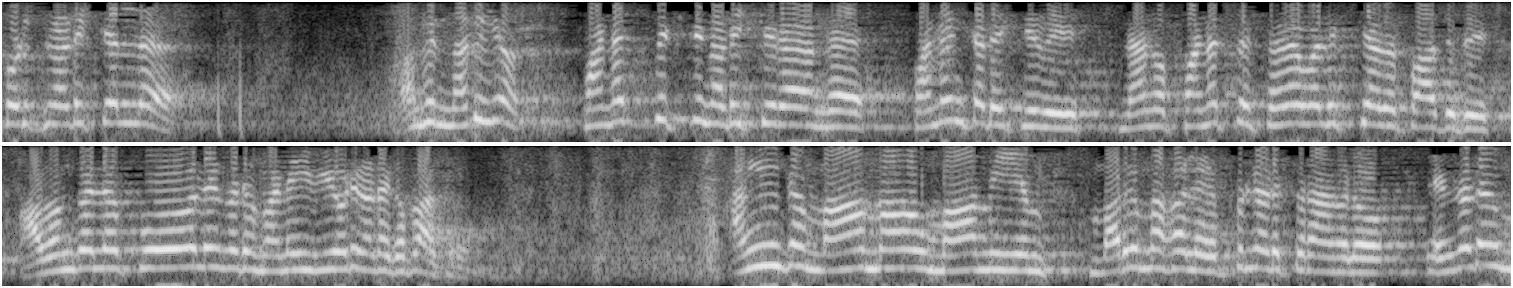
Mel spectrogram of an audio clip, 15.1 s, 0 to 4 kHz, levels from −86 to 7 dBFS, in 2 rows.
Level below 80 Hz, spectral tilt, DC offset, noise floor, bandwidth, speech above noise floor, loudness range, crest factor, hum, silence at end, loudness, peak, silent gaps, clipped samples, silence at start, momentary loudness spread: -48 dBFS; -8 dB/octave; under 0.1%; -36 dBFS; 4 kHz; 28 dB; 3 LU; 8 dB; none; 0 s; -8 LUFS; 0 dBFS; none; 3%; 0 s; 7 LU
